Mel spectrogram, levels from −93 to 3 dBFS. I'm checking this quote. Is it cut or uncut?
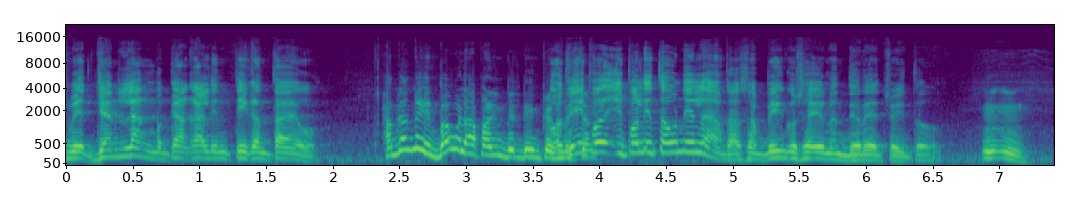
cut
